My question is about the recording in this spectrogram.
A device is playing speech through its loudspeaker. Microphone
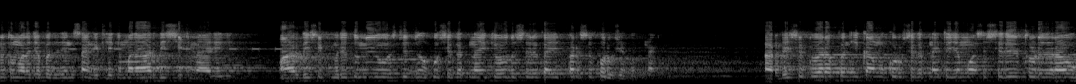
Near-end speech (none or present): none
